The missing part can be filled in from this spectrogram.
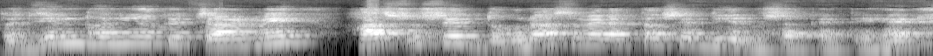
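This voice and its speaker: A man teaching an exam-prep grammar lesson. He asks the class questions, answers them himself, repeats definitions slowly with drawn-out words and keeps saying "ठीक है". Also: high-pitched, expressive, a little mellow. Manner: fills gaps with "ठीक है". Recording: echoey, distant, dull lo-fi room sound.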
